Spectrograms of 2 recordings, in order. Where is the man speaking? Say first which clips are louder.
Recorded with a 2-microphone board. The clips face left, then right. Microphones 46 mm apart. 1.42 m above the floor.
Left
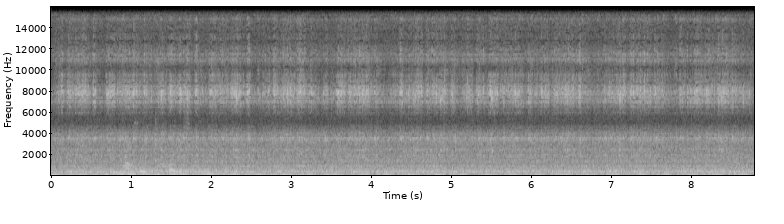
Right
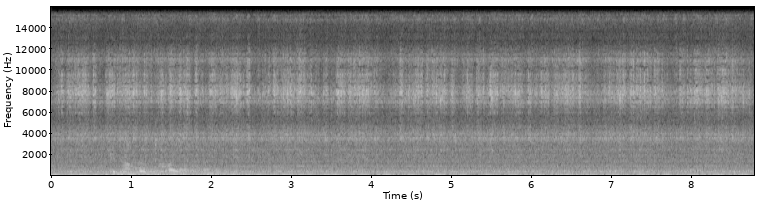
Even; 5° right (ahead or behind), 5 m.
